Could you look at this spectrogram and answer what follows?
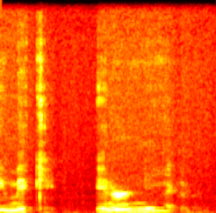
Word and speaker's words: McInerney: All right, so next up is April Gornick, and April will be followed by Jay McInerney?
